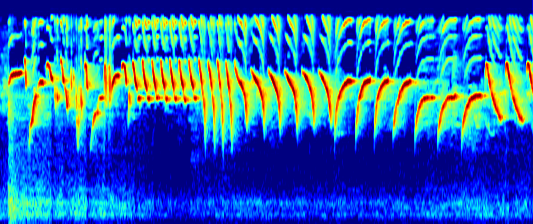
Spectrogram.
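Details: Black-throated canary in full song, played to encourage other canaries to sing: a quick jumble of high notes settling into a steady trill of downward-swept notes repeated about three times per second.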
